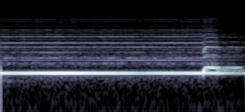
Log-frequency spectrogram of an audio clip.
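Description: Flute music: one long held note, clear and steady, with a step up to a higher note at the very end.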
